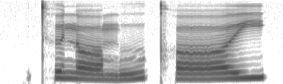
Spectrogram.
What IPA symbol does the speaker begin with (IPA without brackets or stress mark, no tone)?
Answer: t̪ʰ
